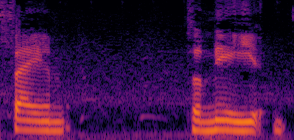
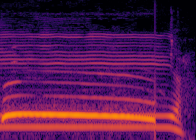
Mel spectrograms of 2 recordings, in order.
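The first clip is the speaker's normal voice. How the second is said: excited cheer; 7 dB louder than usual. Real, not acted. Cheering as show returns.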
